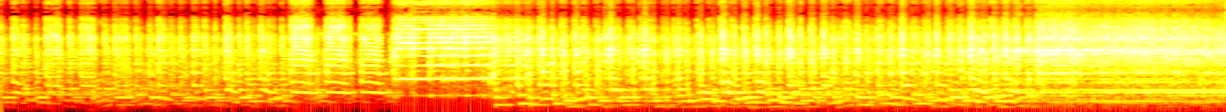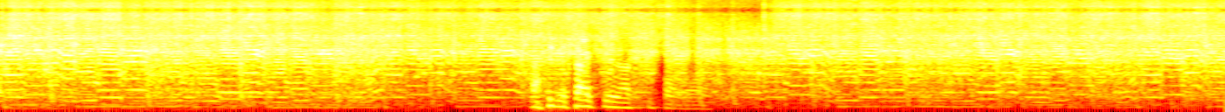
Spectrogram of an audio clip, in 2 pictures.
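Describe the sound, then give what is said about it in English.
A recorded rock song plays back from a phone, loud and continuous, with dense distorted guitars and a steady driving rhythm, a brief dip near the end, and no one talking over it. “Dude, I used to listen to that song all the time, dude.”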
